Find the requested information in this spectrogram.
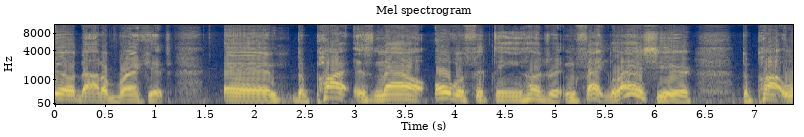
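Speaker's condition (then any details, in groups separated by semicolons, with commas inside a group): No condition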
